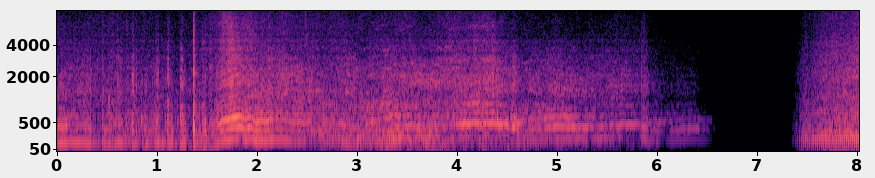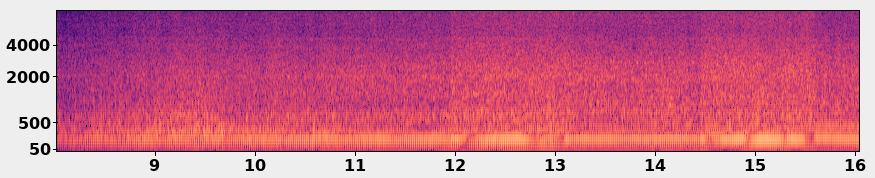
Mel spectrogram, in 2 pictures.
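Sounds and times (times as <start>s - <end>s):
car engine idling: 9.6s - 16.0s.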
